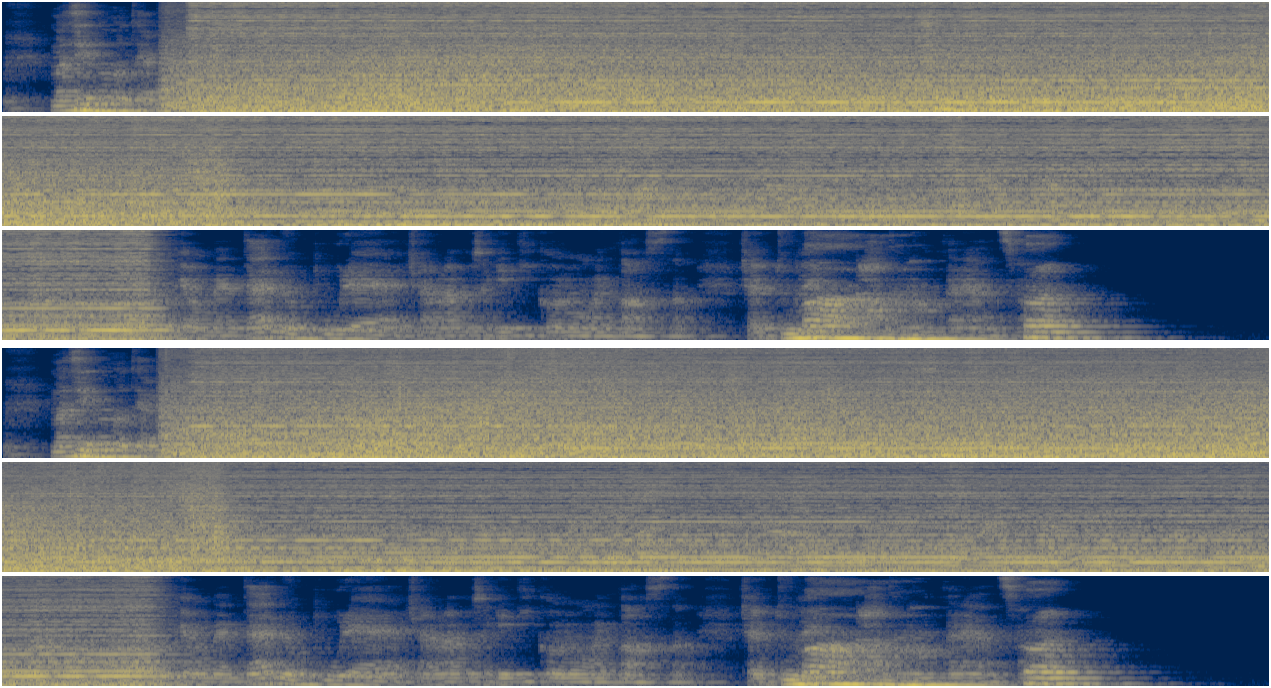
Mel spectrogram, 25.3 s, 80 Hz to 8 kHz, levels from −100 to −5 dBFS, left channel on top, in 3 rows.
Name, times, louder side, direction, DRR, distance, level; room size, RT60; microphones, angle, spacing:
voice 1, 0.0-6.2 6.5-6.9 7.3-23.8, right 1 dB, ahead, -7 dB, 0.9 m, -42 dB
sound 1, 1.0-9.9, equal, 65° right, 0.6 m, -28 dB
sound 2, 1.2-17.9, left 2 dB, 75° left, 0.6 m, -29 dB
voice 2, 6.1-7.0 22.1-23.1 23.7-24.1, left 1 dB, 50° left, -3 dB, 0.9 m, -29 dB
4.8 x 2.2 x 2.5 m, 0.80 s
head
